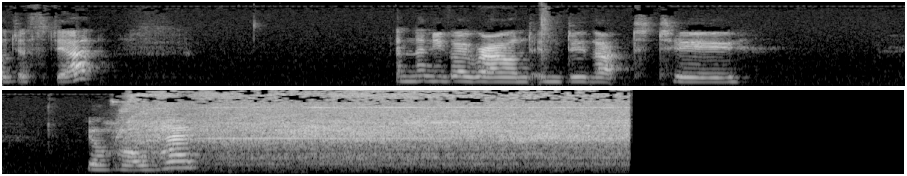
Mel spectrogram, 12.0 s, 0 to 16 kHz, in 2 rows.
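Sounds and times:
hair styler blowing air: 6.7 - 10.2.

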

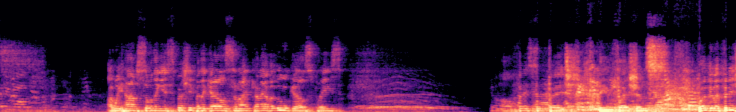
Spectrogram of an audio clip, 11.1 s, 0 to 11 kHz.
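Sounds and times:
audience of women going ooh: 5.4 - 7.0.

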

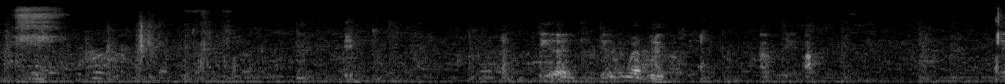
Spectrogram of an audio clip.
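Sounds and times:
loud burst of hiss: 0.0 - 0.8
faint voices: 0.0 - 10.0.

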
